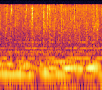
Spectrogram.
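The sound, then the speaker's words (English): Steady rain pattering continuously on a surface, with scattered droplet ticks over a soft, constant low hum, at an even moderate volume throughout and no voices. “Warmed by the fire, lulled by the rain, you find yourself floating on the waves of sound into the world of sleep”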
